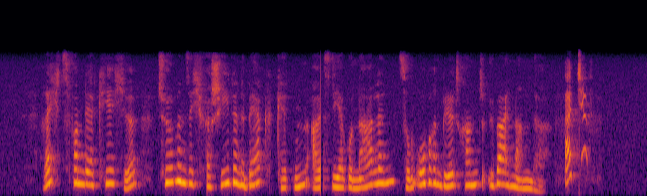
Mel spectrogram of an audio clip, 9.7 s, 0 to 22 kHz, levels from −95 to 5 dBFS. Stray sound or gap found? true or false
true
